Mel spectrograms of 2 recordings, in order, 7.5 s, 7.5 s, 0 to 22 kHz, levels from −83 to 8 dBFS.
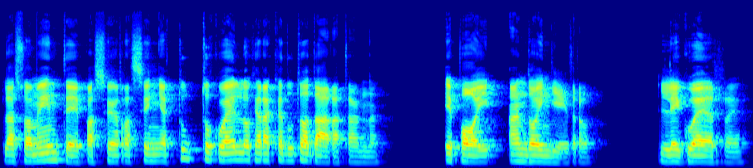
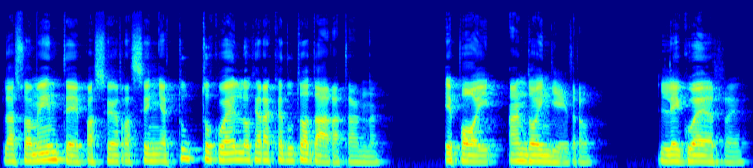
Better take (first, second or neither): second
